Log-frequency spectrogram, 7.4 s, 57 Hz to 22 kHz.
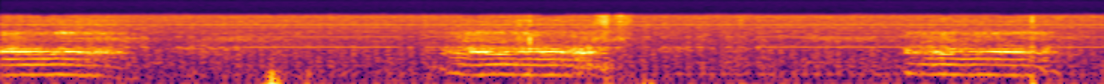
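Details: The recorder's sister snoring: three rhythmic, buzzing inhaled snores, about 19 a minute, with quiet pauses and steady room hum between them; ordinary snoring.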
